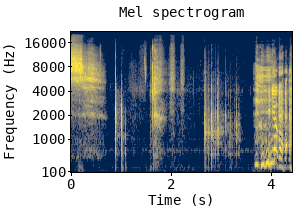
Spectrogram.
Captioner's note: dice roll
